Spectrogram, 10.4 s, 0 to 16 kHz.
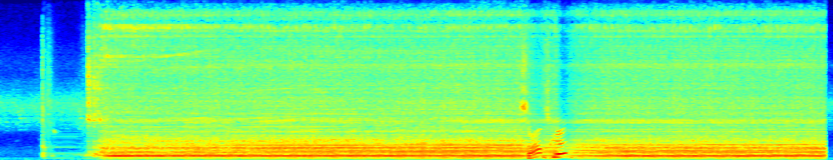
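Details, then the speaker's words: DeWalt 6-gallon 135 PSI hot-dog compressor after freeing seized piston and fogging-oil lube, on 25 ft cord, drain closed: steady motor drone with even pumping pulse, builds pressure normally and cuts out at factory 135 PSI; air filter missing. "Well, there we go. She cut out. 135, which is the way they're set at the factory."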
